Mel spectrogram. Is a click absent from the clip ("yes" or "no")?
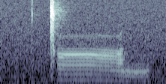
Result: no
